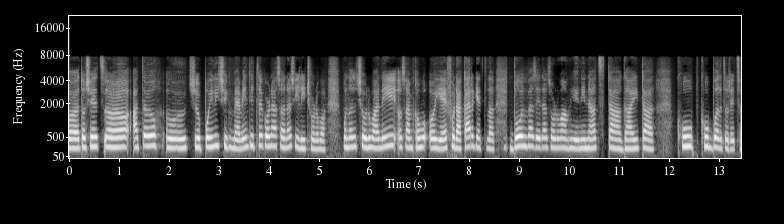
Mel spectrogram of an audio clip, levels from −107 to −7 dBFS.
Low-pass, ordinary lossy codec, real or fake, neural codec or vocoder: none; none; fake; codec, 16 kHz, 0.5 kbps, X-Codec, WavLM features, trained on Multilingual LibriSpeech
